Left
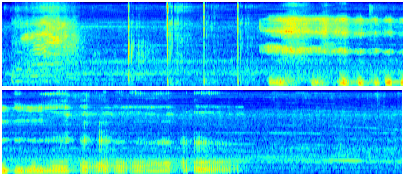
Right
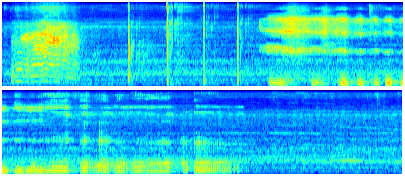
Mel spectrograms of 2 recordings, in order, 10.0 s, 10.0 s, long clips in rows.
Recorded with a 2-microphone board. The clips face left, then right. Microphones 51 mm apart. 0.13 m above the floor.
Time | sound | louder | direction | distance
0.1 | a cat meowing | right 7 dB | 40° right (ahead or behind) | 0.8 m
1.6 | a clap | right 3 dB | 20° right (ahead or behind) | 1.4 m
3.2 | laughter | left 1 dB | 5° left (ahead or behind) | 1.1 m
